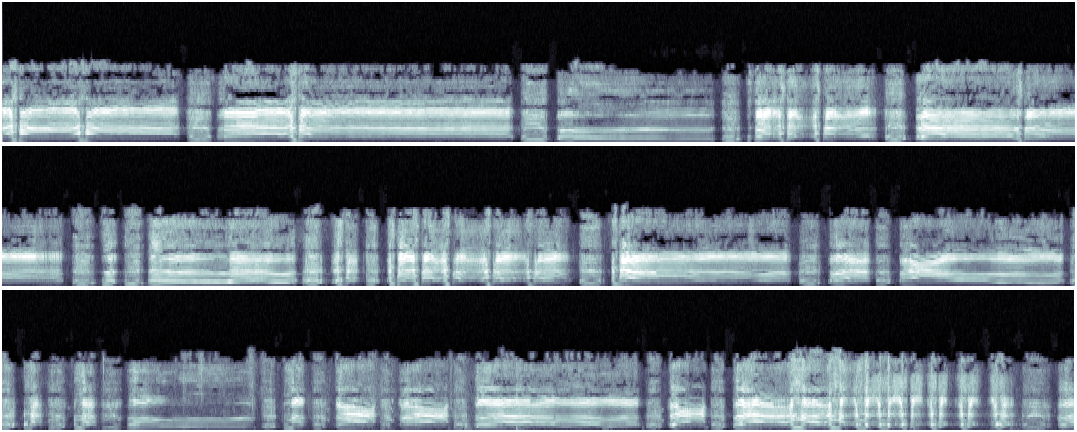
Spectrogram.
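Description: Infant crying hard and without letup: a long run of cries, each a second or two long, rising then falling in pitch, with short catches of breath between them.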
